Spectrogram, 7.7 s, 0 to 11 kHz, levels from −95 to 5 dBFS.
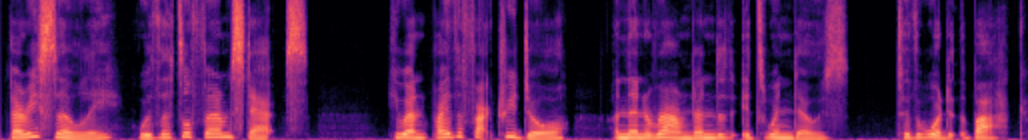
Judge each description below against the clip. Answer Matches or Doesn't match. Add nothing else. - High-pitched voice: Matches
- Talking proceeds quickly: Doesn't match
